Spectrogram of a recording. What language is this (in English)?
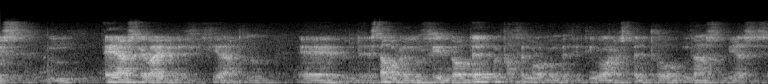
Dutch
